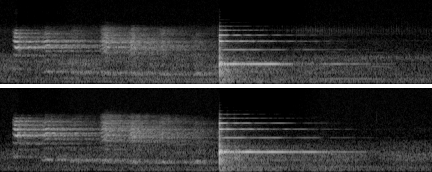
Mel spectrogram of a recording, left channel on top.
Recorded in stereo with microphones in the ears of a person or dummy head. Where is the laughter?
10° right (ahead or behind), 6 m.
